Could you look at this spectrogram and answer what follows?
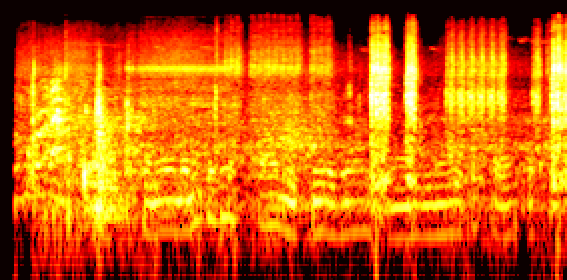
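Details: Macaws at the Buraco das Araras sinkhole in Mato Grosso do Sul, Brazil, give three loud, harsh, raspy squawks late in the recording, each under half a second, over steady human talking.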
